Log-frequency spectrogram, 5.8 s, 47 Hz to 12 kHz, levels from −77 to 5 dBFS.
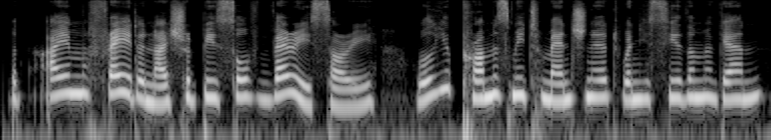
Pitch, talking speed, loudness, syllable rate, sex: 245 Hz, 240 wpm, -16 LUFS, 5.8 syllables/s, female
